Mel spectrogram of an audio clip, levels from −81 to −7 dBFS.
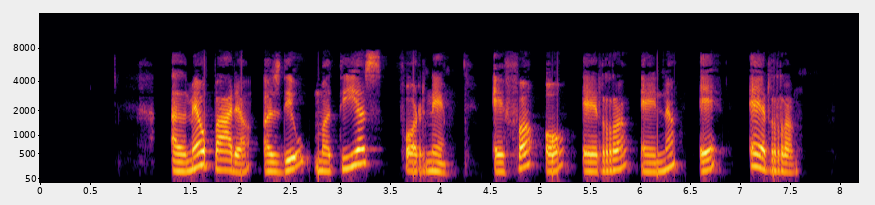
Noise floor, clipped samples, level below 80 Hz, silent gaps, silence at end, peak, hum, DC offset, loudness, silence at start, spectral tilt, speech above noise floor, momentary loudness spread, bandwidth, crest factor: -82 dBFS; under 0.1%; -56 dBFS; none; 0.6 s; -2 dBFS; none; under 0.1%; -18 LUFS; 1.1 s; -5 dB/octave; 65 dB; 8 LU; 7.8 kHz; 18 dB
